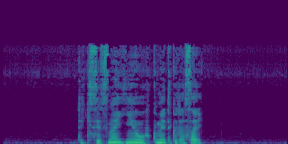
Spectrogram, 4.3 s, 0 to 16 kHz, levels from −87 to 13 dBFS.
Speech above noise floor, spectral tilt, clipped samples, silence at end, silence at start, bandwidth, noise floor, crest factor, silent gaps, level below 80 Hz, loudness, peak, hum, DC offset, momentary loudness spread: 41 dB; -5 dB/octave; under 0.1%; 1.3 s; 1.15 s; 11.5 kHz; -67 dBFS; 20 dB; none; -48 dBFS; -27 LUFS; -10 dBFS; none; under 0.1%; 7 LU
